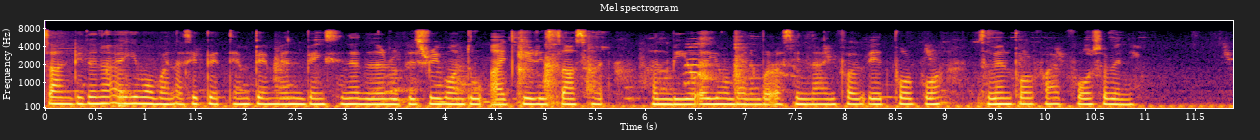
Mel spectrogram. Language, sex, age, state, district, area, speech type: Manipuri, female, 18-30, Manipur, Senapati, rural, read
